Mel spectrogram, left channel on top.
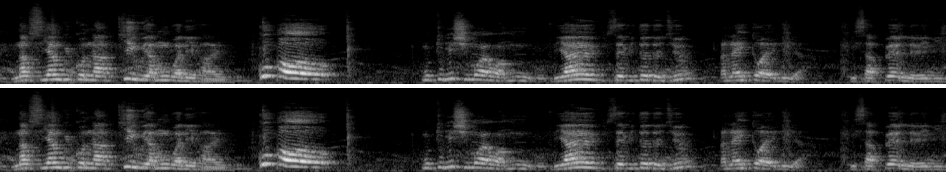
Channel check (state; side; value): identical; both; correlation 1.00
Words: Nafsi yangu iko na kiu ya Mungu aliye hai. Kuko mtumishi mmoja wa Mungu. Il y a un serviteur de Dieu, anaitwa Elia. Il s'appelle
